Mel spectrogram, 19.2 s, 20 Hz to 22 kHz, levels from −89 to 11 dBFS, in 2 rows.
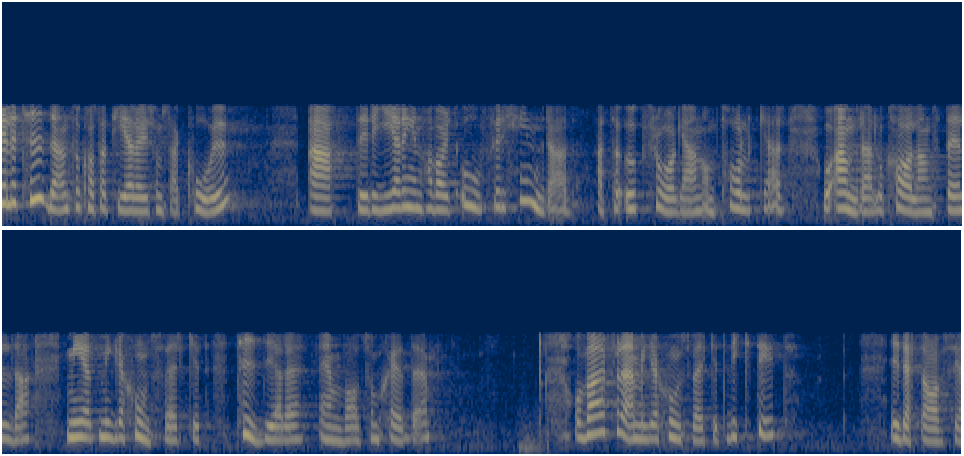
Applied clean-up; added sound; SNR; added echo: none; none; none; none.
